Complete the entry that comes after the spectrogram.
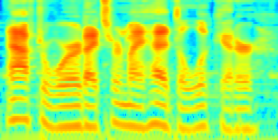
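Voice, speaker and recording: A man's voice: lowish voice, a little fast, pushed and bright. A man streaming a visual novel, reading the narration aloud and adding casual asides. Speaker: game streamer. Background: music.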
